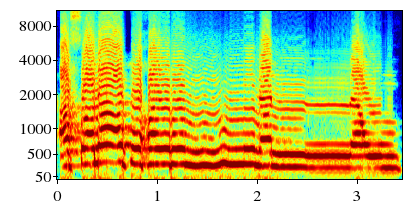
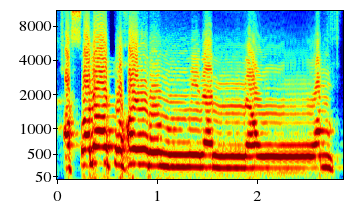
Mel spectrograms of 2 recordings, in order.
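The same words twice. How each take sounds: First: The vowel in naum is kept short. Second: The vowel in naum is held four beats. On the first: "Boleh dipendekkan"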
